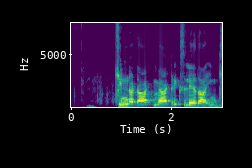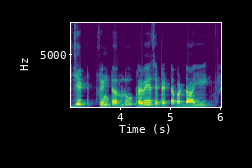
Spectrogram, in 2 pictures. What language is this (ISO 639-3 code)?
tel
